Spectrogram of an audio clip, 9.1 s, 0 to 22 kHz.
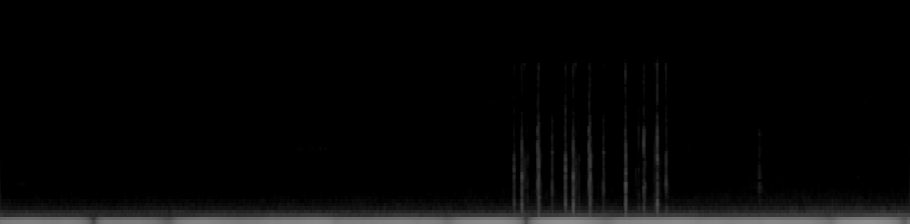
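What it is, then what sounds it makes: Brass singing bowl. A wooden mallet rubs the rim of a small, hollow, empty brass singing bowl resting on an open palm, then lifts away. A steady, pure hum around 406 Hz with a fainter overtone near 800 Hz sings throughout with a slight wavering swell. A cluster of faint, bright ticks briefly overlays the tone midway.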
